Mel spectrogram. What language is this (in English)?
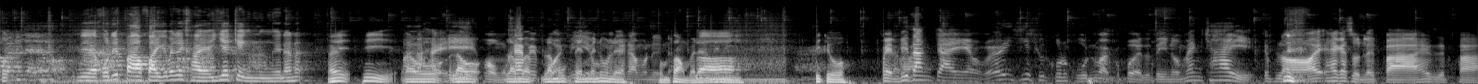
Thai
